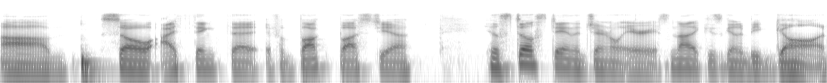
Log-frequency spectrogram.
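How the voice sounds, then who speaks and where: Fairly low in pitch, a man talks at a moderate pace in an ordinary speaking voice, with ordinary pitch variation. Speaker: hunter, bow hunting guest. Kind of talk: casual interview.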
